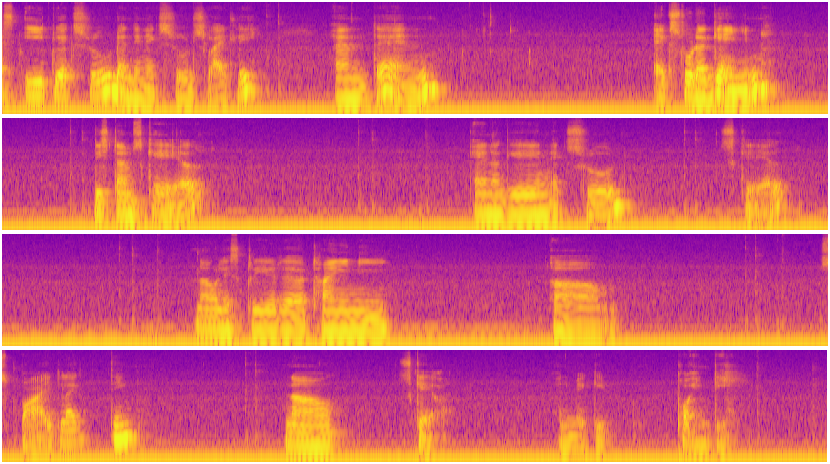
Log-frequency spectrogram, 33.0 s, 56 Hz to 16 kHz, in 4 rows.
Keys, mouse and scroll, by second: 0.3 e, 3.6-6.7 middle drag, 7.7 e, 9.7 s, 12.3 scroll down 2, 12.5-14.1 middle drag, 14.1 e, 15.8 s, 18.1-18.7 middle drag, 18.7-19.0 scroll up 5, 21.8 i, 24.3-26.2 middle drag, 26.2 e, 29.0 s, 32.3 scroll up 1, 32.3-33.0 middle drag.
